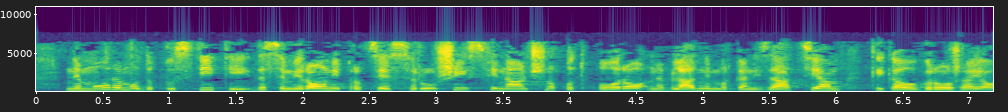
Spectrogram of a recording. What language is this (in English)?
Slovenian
